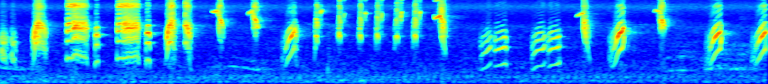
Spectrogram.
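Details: Long-tailed shrike in full, fiery song meant to provoke other shrikes into answering: a rapid run of varied sharp chirps, buzzy bursts and rising slurred notes, with several quick notes packed into each second.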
